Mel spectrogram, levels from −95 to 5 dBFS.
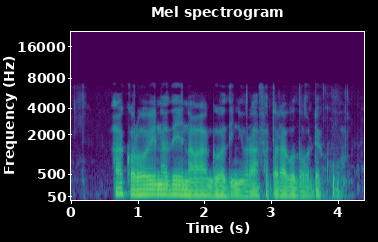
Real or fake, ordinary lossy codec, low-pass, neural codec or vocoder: fake; none; 7.2 kHz; codec, 24 kHz, 3.1 kbps, DualCodec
